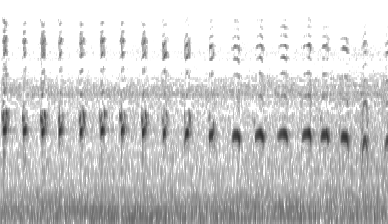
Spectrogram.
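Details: Greater green leafbird in 'jamtrok' song, fast bursting delivery meant as training song: a steady string of clear whistled notes, roughly four per second, slightly falling in pitch toward the end, with soft background hiss.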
